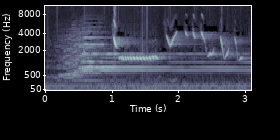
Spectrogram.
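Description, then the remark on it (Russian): A bird-like whistle of air rushing past a fast-flying thrown stone: a rising, fluttering whistle followed by quick chirping sweeps over a steady low hum, with no talking. “Что это, как будто свистнула птица? Это воздух свистит. С такой быстротой летит камень.”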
